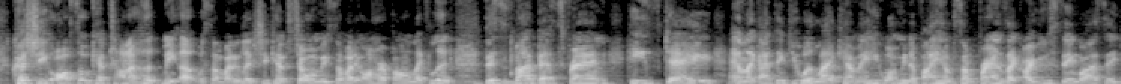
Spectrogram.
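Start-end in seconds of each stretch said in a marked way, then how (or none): 3.6-9.0 light mock party girl. Mimicking the woman pitching her friend.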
